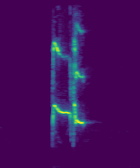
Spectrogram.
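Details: In the morning, a male Oriental magpie-robin sings a relaxed lure song to call other magpie-robins. A single very high two-part phrase follows: a thin whistle, then a brief buzzy twittering note, with silence around it.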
